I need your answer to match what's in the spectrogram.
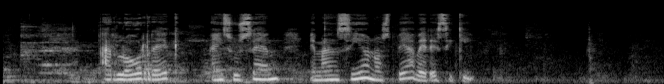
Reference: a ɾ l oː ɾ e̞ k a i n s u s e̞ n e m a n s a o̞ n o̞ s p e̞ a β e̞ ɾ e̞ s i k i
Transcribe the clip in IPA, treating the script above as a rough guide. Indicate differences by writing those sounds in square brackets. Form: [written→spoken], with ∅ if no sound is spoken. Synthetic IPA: a ɾ l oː [ɾ→r] e̞ k a [i→j] n s u s e̞ n e m a n s [a→i] o̞ n o̞ s p e̞ a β e̞ ɾ e̞ s i k i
